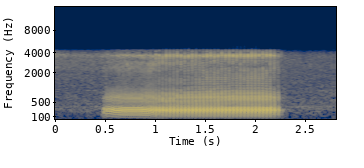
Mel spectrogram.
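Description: An English Bulldog snores with a rough, rattling breath that flutters rapidly through a long inhalation.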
